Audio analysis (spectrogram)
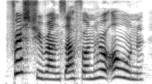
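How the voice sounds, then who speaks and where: A woman's voice: on the high side, very animated, measured pace, a bit bright, clean tone, no room sound, clean studio sound. A woman voicing an exasperated, haughty royal elder sister who scolds and complains theatrically in a visual novel read-aloud. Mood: indignant, fed up.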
